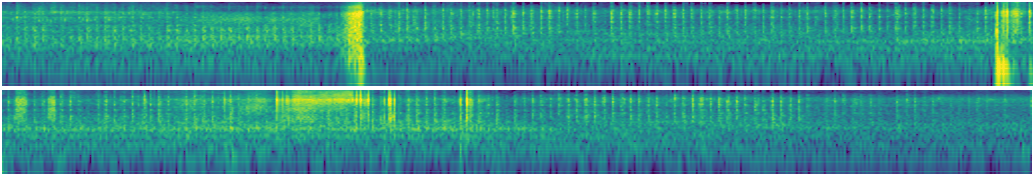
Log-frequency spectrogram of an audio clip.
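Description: Two sharp clicks about two and a half seconds apart, then a short rustle with two lighter clicks, over a steady background hum.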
